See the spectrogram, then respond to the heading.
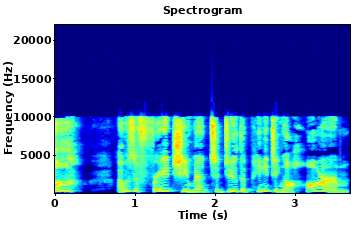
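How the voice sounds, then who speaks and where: A woman's put-on character voice, anxious in tone and high in pitch, at a moderate pace with ordinary pitch variation. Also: quiet background. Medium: audio drama.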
